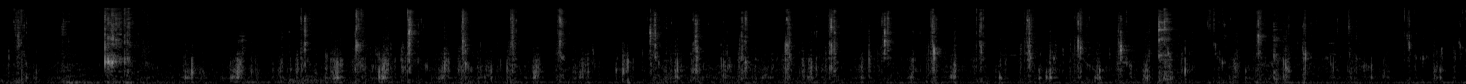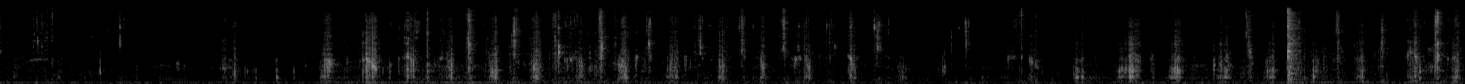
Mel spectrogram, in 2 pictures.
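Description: Close-miked chewing of stir-fried chicken organs with rice: wet, crisp mouth clicks and crunches coming several times a second, thinning out for a few seconds in the middle and densest just after.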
